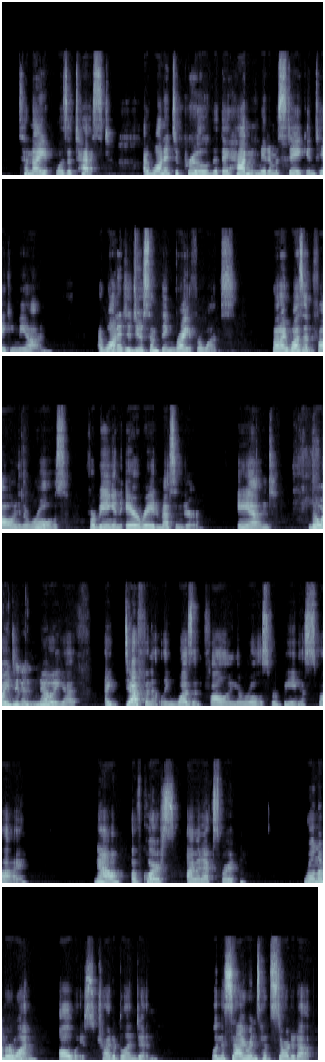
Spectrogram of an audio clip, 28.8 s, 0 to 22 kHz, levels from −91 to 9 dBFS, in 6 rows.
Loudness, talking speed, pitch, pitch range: -22 LUFS, 155 wpm, 215 Hz, 190-275 Hz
